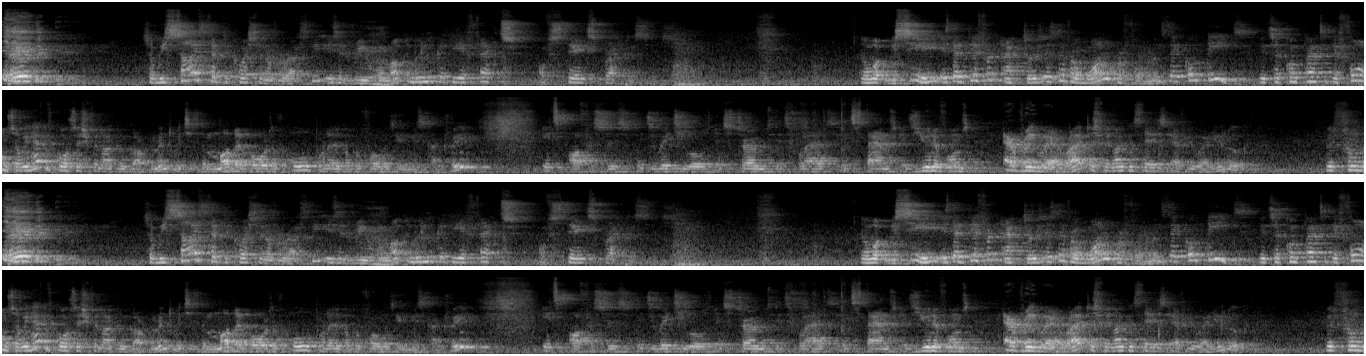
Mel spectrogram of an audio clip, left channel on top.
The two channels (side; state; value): both; normal; correlation 0.86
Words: So we sidestep the question of veracity, is it real or not, and we look at the effects of states' practices. And what we see is that different actors, there's never one performance, they compete. It's a competitive form. So we have, of course, the Sri Lankan government, which is the motherboard of all political performance in this country. Its offices, its rituals, its terms, its flags, its stamps, its uniforms, everywhere, right? The Sri Lankan state is everywhere you look. But from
